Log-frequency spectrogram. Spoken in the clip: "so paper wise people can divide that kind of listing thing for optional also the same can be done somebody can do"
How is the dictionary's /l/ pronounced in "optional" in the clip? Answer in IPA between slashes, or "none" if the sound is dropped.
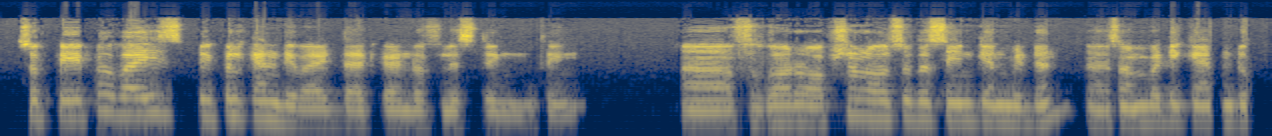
/n/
